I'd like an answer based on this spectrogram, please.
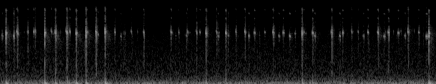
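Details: Over Miedwie lake in north-west Poland, Daubenton's bats hunt insects on the water at night. Through a frequency division bat detector their pulses come as crisp, fast clicks, like typing, in steady runs with brief gaps.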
